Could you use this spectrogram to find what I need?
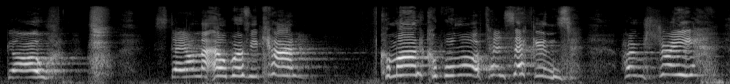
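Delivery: loud, high coach call-out; shouting encouragement. Real, not acted. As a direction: hype them up through the last seconds. Coach shouting encouragement mid-set.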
